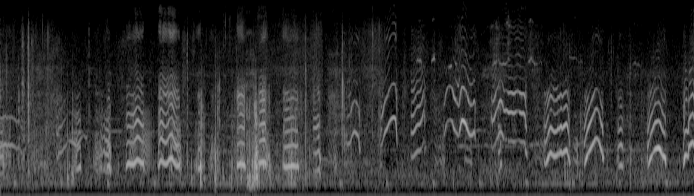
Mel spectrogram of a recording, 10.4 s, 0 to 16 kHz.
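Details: Four newborn Miniature Dachshund puppies, born September 11, squeal and whimper in high, arching squeaks that rise then drop away, calling over one another in short bursts with faint rustling between.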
